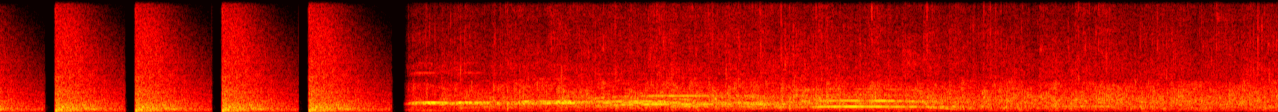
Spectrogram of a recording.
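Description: End-card sound effects: a row of sharp strikes, about two a second, that stop about two seconds in. They give way to a steady wash of applause and crowd cheering with a few wavering whistles.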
